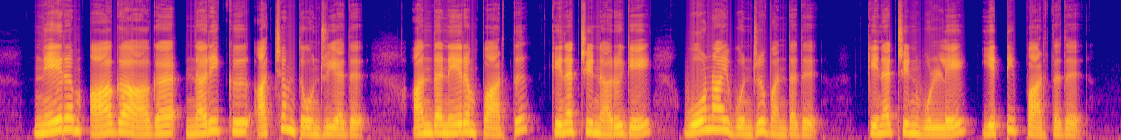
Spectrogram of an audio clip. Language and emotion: Tamil, neutral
